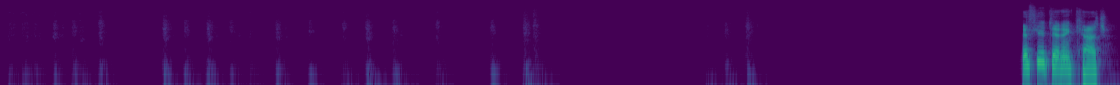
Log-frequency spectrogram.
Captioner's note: keyboard sounds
